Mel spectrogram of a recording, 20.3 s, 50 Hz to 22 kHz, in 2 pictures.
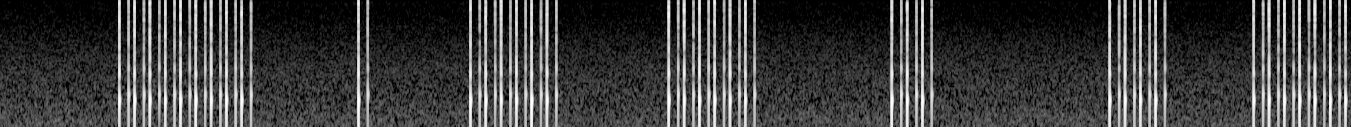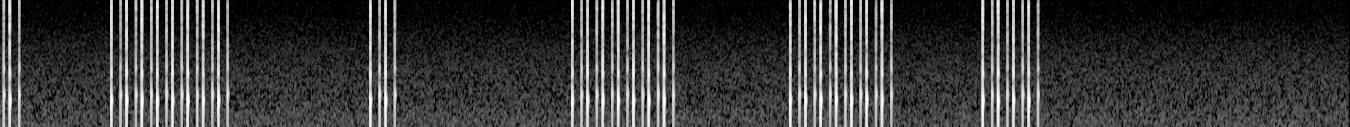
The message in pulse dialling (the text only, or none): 9 1 6 6 3 4 8 8 2 7 7 4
